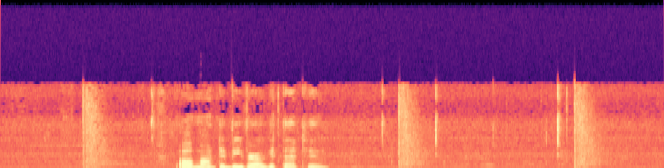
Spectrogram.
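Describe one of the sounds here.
A game menu gives short swishing clicks as choices are made.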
